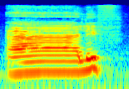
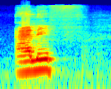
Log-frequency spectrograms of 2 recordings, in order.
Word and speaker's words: ألف: Now this letter you are to pronounce it fast. Do not say Alif and do not say Alif. Say Alif.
